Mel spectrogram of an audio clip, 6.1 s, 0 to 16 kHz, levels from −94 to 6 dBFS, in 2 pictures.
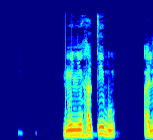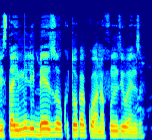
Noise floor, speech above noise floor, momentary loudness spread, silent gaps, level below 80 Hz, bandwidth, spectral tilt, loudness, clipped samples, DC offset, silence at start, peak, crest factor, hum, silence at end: under -90 dBFS; over 69 dB; 10 LU; none; -58 dBFS; 11 kHz; -6.5 dB/octave; -22 LUFS; under 0.1%; under 0.1%; 1.25 s; -6 dBFS; 16 dB; none; 0.2 s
